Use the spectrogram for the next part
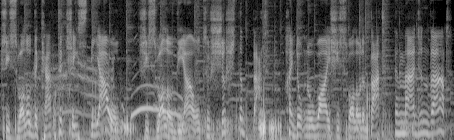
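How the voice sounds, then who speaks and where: A woman's voice: low voice, expressive, unhurried, loud music behind the voice. A woman storyteller reading a children's picture book aloud.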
